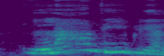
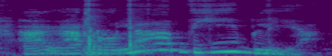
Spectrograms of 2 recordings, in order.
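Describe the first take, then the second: First: Emphatic repeat of "la Biblia"; stress on Biblia. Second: Said in the usual way. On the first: Shown as a demonstration. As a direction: hit "Biblia" harder the second time.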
